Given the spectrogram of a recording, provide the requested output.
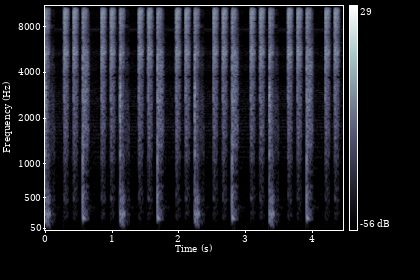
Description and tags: a close mic'd speaker of a child's toy keyboard playing a rock drum pattern at 107 bpm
